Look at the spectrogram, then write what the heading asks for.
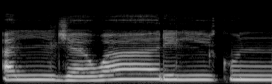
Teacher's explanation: نون کے اوپر شد ہے، ٹھیک ہے، یہاں پہ غنہ ہوگا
